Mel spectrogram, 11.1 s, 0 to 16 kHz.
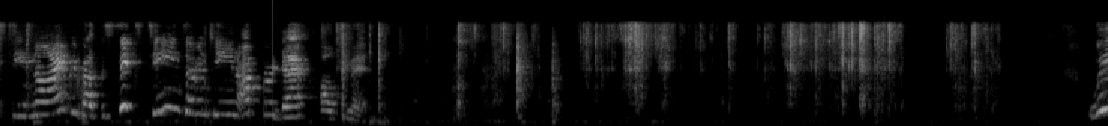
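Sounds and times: plastic wrapping crinkling and tearing: 4.6 - 10.2.

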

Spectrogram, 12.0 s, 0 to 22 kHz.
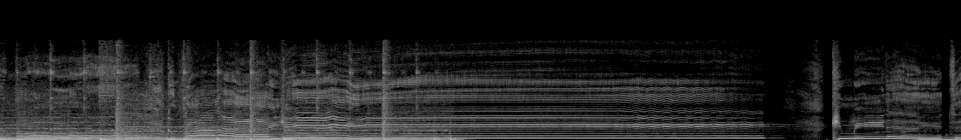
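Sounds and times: backing music: 0.0 - 6.0.

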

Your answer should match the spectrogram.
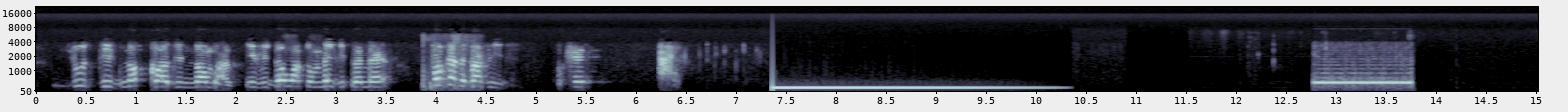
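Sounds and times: higher telephone tone: 7.4 - 10.3, 12.8 - 13.8
low telephone tone: 7.4 - 10.4, 12.8 - 13.8.

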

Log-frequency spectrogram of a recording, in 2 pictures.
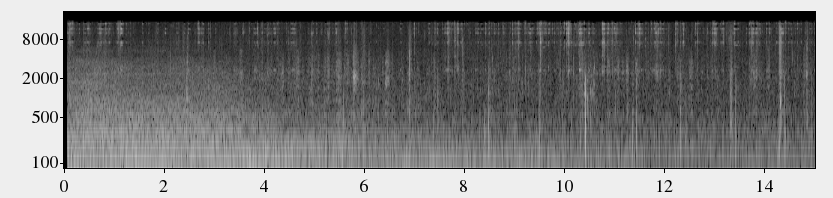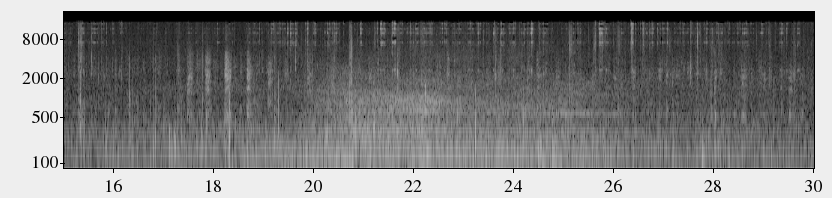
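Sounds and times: small dogs whimpering: 1.9 - 7.4.

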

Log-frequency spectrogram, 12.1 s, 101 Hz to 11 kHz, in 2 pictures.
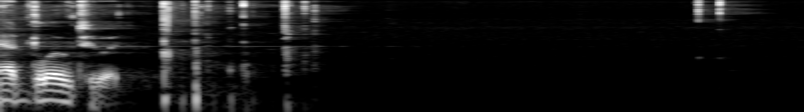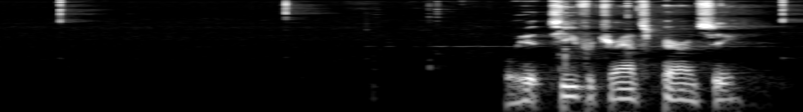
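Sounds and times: keyboard keystrokes: 1.2 - 2.4
mouse clicks: 1.2 - 2.5, 5.2 - 5.7, 6.4 - 6.7, 8.1 - 8.4.

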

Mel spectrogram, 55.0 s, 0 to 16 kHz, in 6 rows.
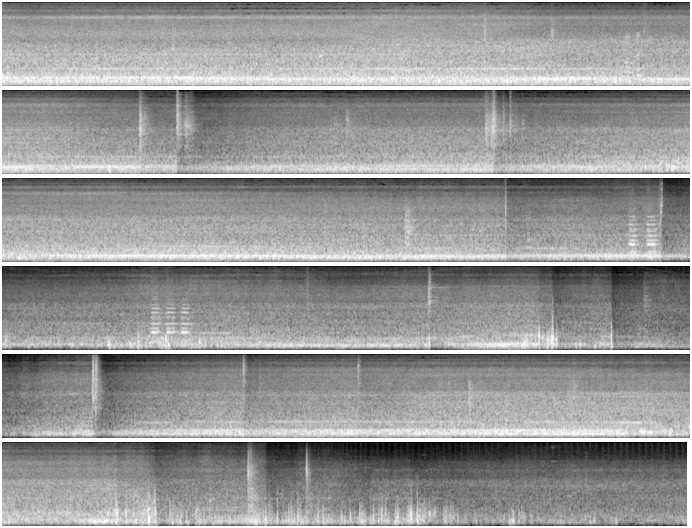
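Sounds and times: crane engine and hydraulics drone: 0.0 - 55.0.

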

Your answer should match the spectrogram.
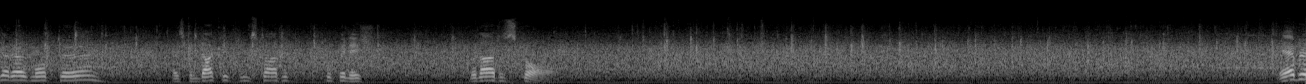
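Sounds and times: large audience applauding: 0.0 - 13.0.

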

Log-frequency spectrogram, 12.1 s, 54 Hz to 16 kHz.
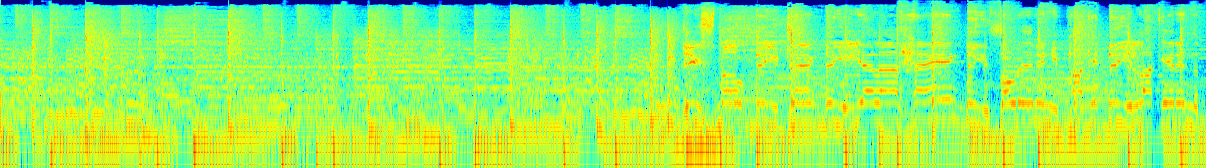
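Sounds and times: country-rock band playing: 0.0 - 12.0.

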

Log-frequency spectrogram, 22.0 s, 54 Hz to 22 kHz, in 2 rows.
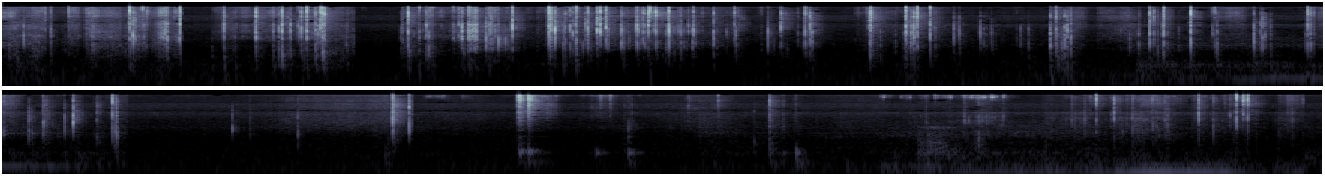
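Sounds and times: foil pouch crinkling: 0.0 - 12.0, 19.7 - 21.9.

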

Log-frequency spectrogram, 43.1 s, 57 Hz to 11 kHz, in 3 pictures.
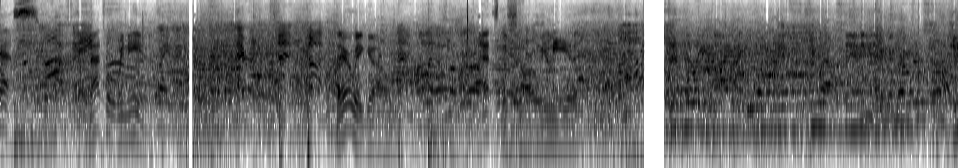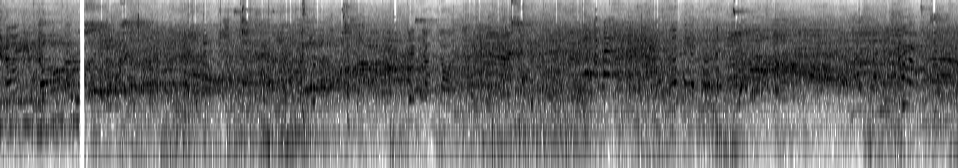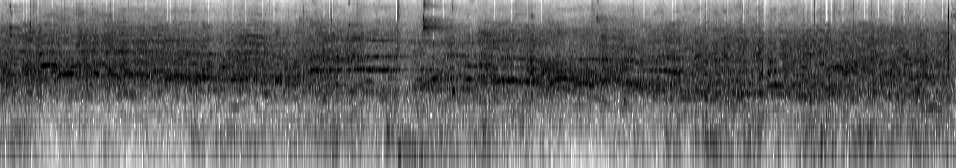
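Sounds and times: chatter of many voices: 0.0 - 43.0
basketball bouncing on hardwood: 34.6 - 35.0.

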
